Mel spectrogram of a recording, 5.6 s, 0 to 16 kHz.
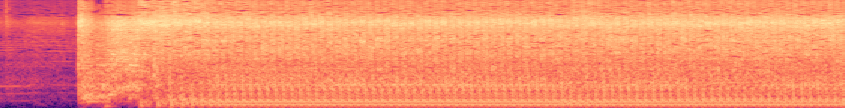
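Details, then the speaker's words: Craftsman 13.5 hp engine that was found with no oil and was smoking, owner suspects a cracked piston: it catches and settles to a lumpy, uneven idle well below the carburetor setting, with an oil smell. Rough low idle. "yeah this is a lot lower than what I have the carburetor set for idle I can smell the oil"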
